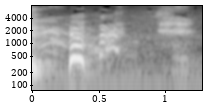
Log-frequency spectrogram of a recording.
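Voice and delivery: high burst of laughter. Real, not acted. Vlogger laughing at her comeback to the manager. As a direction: cackle at her own comeback.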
